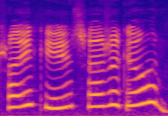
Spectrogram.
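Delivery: very high, loud, belted cartoon voice. Describing an impression that came out without trying, doing Herbert from Family Guy. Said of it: "try to sound like".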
